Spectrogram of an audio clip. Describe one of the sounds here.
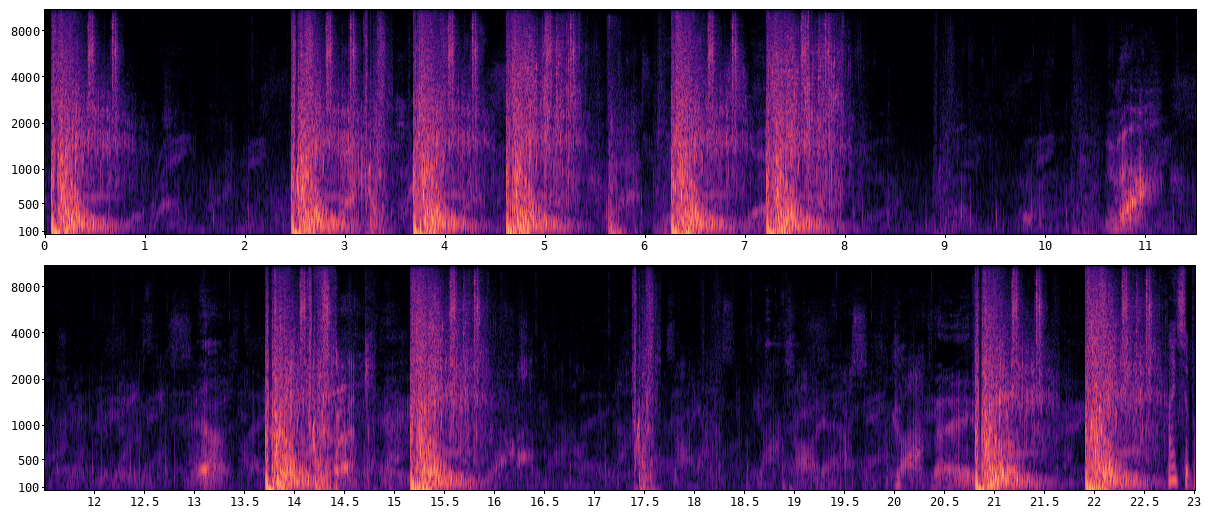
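A shotgun fires loud booming blasts again and again.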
